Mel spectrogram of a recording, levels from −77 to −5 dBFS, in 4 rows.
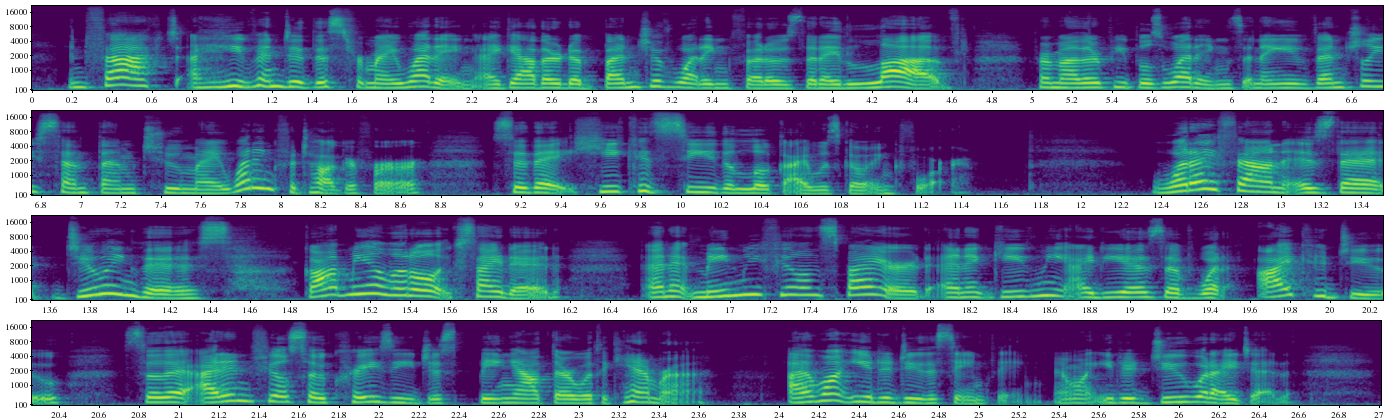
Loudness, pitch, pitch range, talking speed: -16 LUFS, 210 Hz, 185-240 Hz, 225 wpm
